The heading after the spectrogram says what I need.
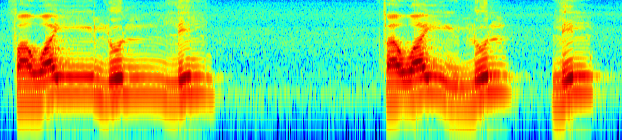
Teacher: जहां पे आपकी आवाज रुक के खत्म होती है अगले लाम की आवाज भी वहीं से शुरू होगी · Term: तशदीद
